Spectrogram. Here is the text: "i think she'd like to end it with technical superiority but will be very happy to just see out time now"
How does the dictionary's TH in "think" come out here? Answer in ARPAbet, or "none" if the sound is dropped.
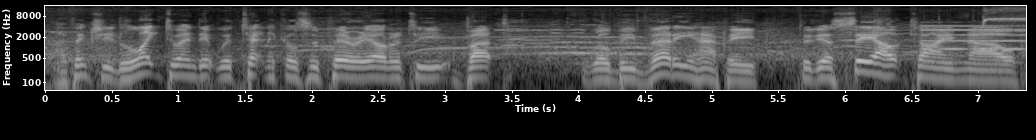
TH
